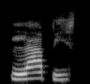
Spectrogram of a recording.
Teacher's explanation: su fuerza verdad está en la penúltima sílaba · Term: palabra grave o lana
